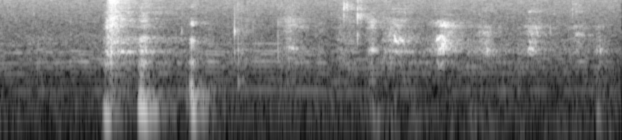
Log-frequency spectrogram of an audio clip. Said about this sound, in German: Ja, die Wespe, die ist bereits seit einem Tag hier mein Gast und ich hatte schon gehofft, dass sie vielleicht verhungert und verdurstet ist, aber dem scheint nicht so zu sein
